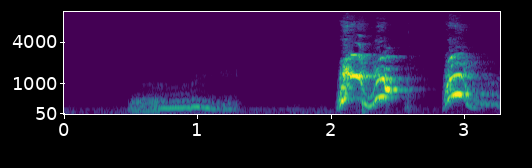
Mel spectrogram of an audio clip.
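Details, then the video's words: Yorkshire Terrier reacting to a UPS delivery, which happens all the time: a low, drawn-out growl, a brief pause, then two sharp, loud barks in quick succession. "Yorkie hates UPS"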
